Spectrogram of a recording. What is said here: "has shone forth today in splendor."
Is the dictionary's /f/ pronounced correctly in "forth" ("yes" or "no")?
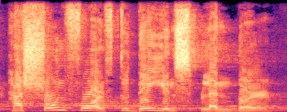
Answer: yes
